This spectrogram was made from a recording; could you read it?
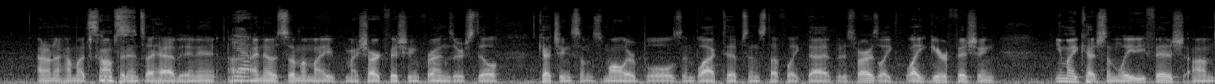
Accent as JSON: {"language": "English", "region": "Maine", "country": "United States", "tie": "born or raised there", "said": "Yeah, I grew up in Maine."}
